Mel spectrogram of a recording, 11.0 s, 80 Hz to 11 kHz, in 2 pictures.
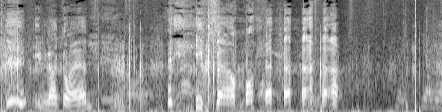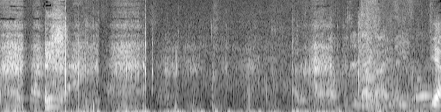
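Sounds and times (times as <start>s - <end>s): people laughing: 1.2s - 4.4s
low thumps: 1.2s - 11.0s.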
